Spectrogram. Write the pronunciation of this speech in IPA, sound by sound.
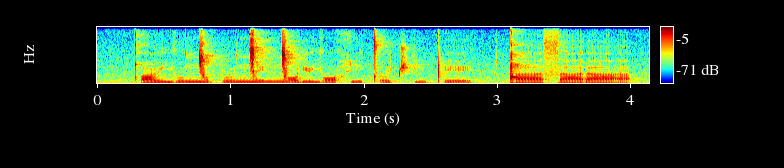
qʼ ɵː j ʊ ŋ͡ǀ ɵ p ɵː ŋ͡ǀ e ŋ͡ǀ ɔ ɾʲ ɵ j ɔ h i tʼ ɤ t͡ʃʼ i pʼ e | ǃ aː s a ɾ aː

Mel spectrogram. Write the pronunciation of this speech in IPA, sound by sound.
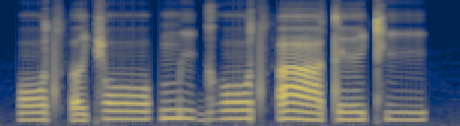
ɔː˨ t͡sʼ ɐ˨ c ɔː˦ | m i˦˨ ɡʱ ɔː˦ t͡sʼ aː˦˨ t eː˦ cʰ i˦

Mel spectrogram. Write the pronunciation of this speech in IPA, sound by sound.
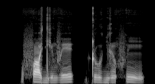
f ɒ dʲ ũ v e | ʈ u ɡʲ õ f ĩ

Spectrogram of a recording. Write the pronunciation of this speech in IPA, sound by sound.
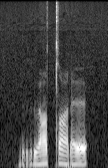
r u tˤ u ɾ ə

